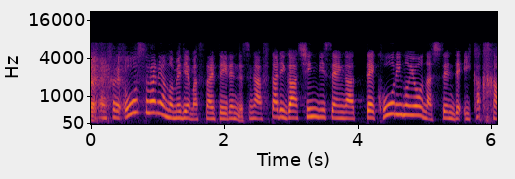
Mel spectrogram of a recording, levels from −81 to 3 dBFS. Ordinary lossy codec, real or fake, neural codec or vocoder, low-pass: none; fake; codec, 24 kHz, 0.5 kbps, DualCodec; 7.2 kHz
